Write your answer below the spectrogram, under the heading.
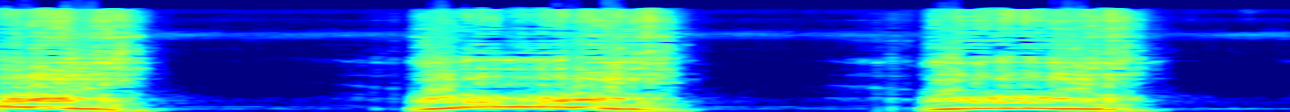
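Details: African lion roaring at night: three deep, heavy roars about two seconds apart, each a rough, low-pitched rumbling bellow lasting under a second, with silence between them.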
